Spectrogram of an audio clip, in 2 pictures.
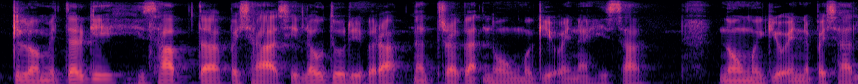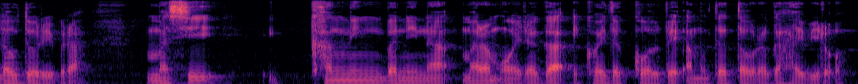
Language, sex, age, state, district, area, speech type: Manipuri, male, 18-30, Manipur, Bishnupur, rural, spontaneous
